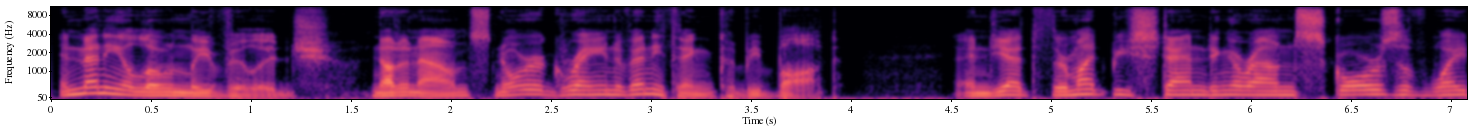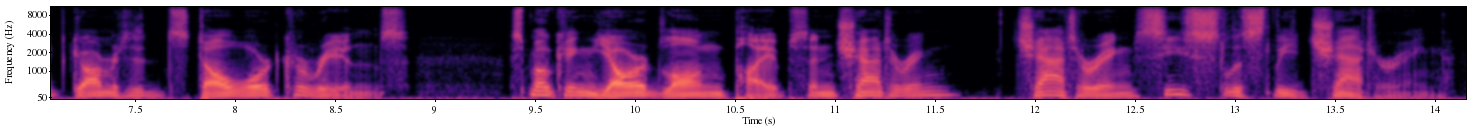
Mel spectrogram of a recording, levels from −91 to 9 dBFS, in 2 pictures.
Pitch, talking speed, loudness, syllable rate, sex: 125 Hz, 155 wpm, -20 LUFS, 5.3 syllables/s, male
